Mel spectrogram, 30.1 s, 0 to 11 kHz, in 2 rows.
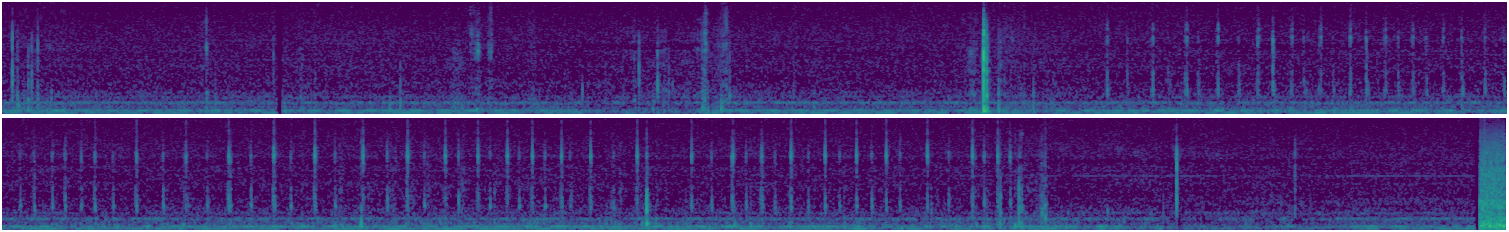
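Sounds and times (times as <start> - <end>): low steady hum: 0.0 - 30.0
air conditioning rapid clicking: 10.8 - 25.6.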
